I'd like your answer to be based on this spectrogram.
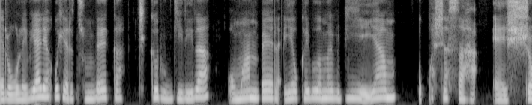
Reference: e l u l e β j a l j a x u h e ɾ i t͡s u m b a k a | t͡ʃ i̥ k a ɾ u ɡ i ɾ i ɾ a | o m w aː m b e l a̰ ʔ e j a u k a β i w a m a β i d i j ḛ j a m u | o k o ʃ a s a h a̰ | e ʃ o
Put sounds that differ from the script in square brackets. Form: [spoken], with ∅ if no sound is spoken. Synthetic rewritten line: e [ɾ] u l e β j a l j a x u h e ɾ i t͡s u m b [e] k a | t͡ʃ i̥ k a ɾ u ɡ i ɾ i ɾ a | o m w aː m b e [ɾ] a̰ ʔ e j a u k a β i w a m a β i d i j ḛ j a m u | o k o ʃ a s a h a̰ | e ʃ o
